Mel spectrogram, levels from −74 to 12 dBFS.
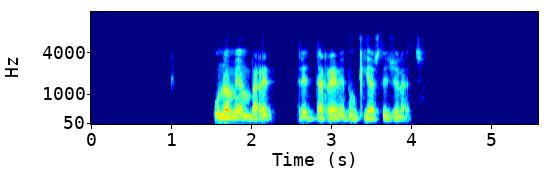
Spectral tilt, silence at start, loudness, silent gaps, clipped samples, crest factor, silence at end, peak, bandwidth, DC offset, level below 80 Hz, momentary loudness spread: -6 dB/octave; 1.55 s; -22 LUFS; 2.32-2.57 s; under 0.1%; 22 dB; 1.45 s; -4 dBFS; 7.6 kHz; under 0.1%; -60 dBFS; 12 LU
